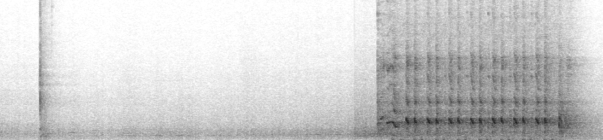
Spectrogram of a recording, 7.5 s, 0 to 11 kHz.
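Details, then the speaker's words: Royal Enfield Continental GT 650 with the fuel pump relay removed; starter churns about four beats a second for two seconds but the engine never catches because the fuel pump does not prime; crank, no start. "as you witness there it would crank but it would not start because the fuel pump didn't prime because the relay was out"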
